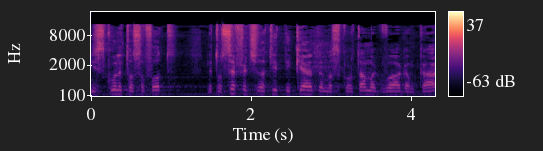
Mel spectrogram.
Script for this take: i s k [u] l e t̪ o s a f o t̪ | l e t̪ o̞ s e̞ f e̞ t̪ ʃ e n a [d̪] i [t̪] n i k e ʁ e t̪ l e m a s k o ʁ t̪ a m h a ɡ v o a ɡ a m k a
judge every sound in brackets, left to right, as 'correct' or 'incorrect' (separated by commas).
correct, incorrect, correct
